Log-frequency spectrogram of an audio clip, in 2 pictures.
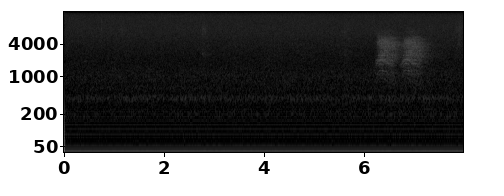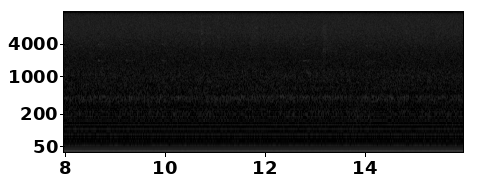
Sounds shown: Steller's Jay call, unidentified sound

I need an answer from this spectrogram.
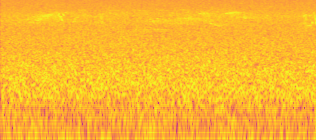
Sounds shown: Pine Siskin call, Golden-crowned Kinglet song, warbler song

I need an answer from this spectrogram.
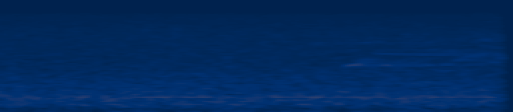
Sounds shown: insect buzz, Hermit Thrush song

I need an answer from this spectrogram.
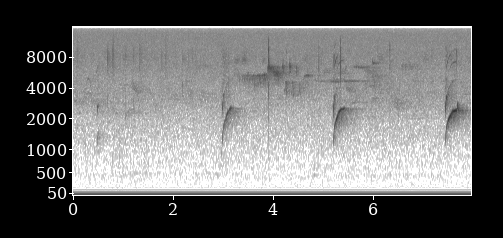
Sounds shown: warbler song, insect buzz, Swainson's Thrush call, Pacific-slope Flycatcher call

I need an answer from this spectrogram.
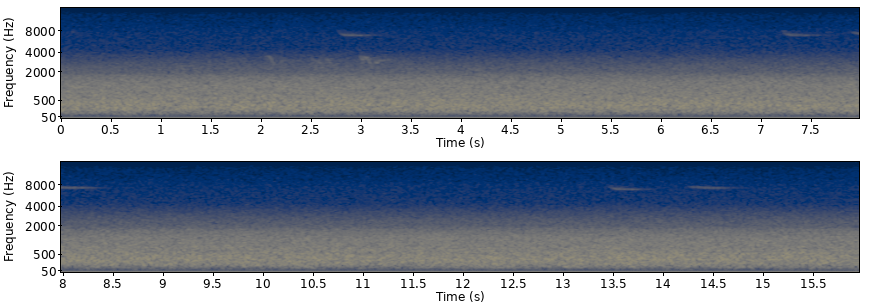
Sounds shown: Western Tanager song, Brown Creeper call

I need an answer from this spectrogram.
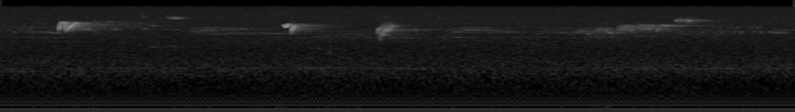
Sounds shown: warbler song, Hermit Thrush call, Dusky Flycatcher song, Mountain Quail call, Red-breasted Nuthatch song

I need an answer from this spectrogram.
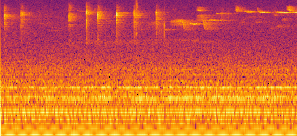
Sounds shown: vehicle engine, warbler song, unidentified bird chip note, Brown Creeper call

